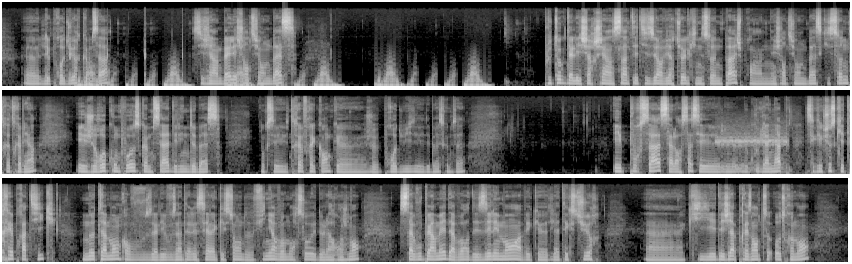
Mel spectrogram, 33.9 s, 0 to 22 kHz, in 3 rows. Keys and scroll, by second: 0.6 space, 6.6 space, 20.7 space.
